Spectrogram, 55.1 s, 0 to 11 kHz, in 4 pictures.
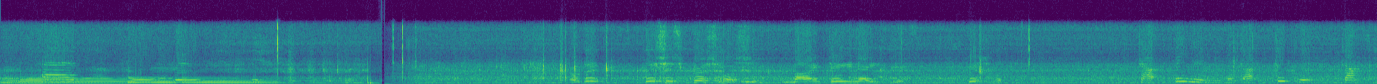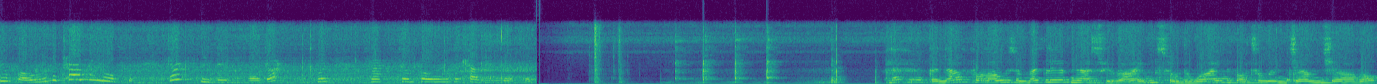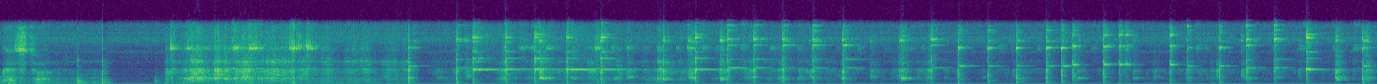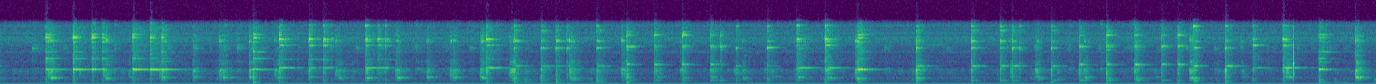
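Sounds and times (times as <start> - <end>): steady low hum: 0.0 - 55.0
glass bottles and jars clinking tunes: 32.1 - 55.0.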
